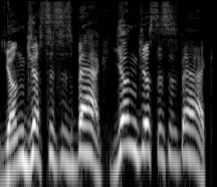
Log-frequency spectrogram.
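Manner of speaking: mild mock yell, pitched high; high-pitched announcement as Bart screaming; retold scream. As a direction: imitate an excited scream without much volume. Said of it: "Bart basically just starts screaming".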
